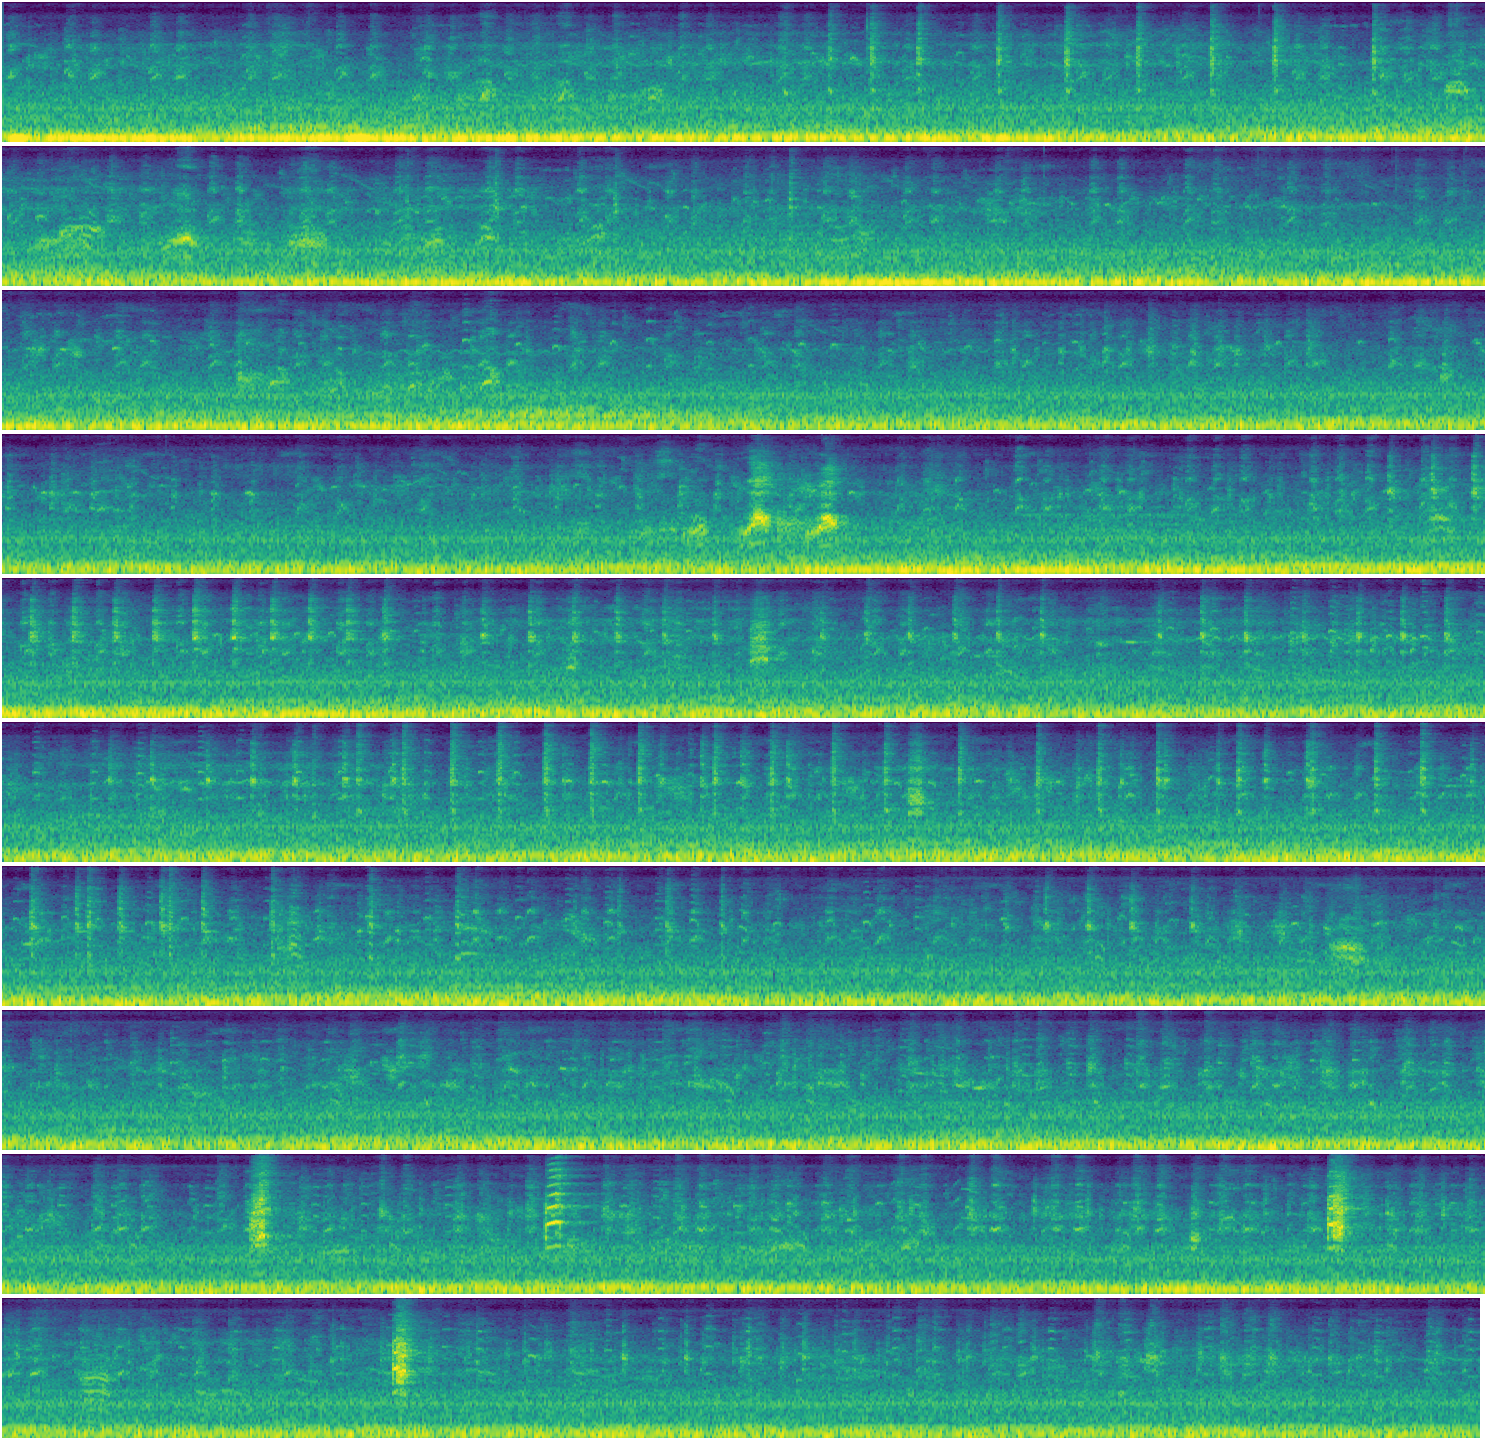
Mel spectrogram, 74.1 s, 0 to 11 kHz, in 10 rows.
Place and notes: {"title": "羅東林業文化園區, Luodong Township - Birdsong", "date": "2014-07-28 09:51:00", "description": "Birdsong, Trains traveling through, Traffic Sound\nZoom H6 MS+ Rode NT4", "latitude": "24.68", "longitude": "121.77", "altitude": "8", "timezone": "Asia/Taipei"}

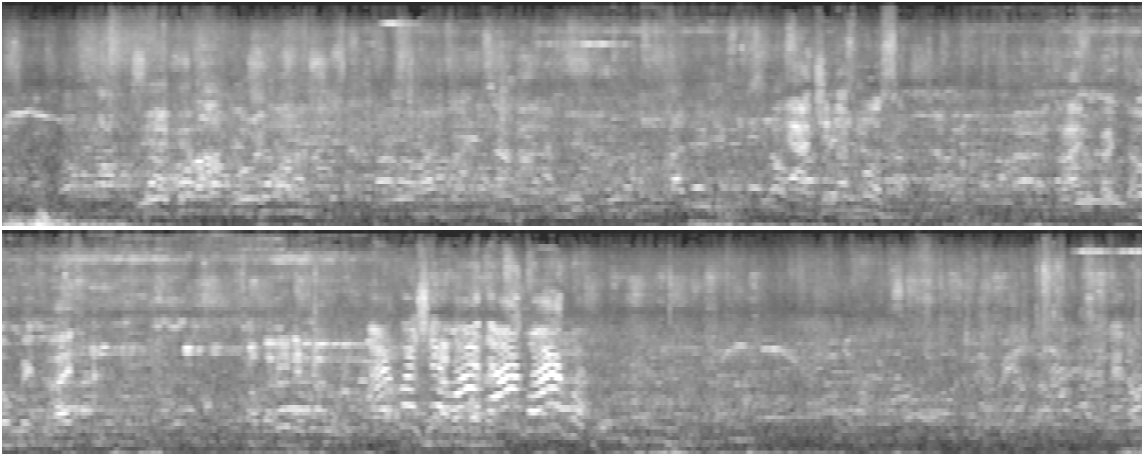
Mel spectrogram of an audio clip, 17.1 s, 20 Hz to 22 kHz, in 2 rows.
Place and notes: {"title": "Rua 25 de Março - Centro, São Paulo - SP, 01021-200, Brasil - 25 de Março", "date": "2019-04-13 15:00:00", "description": "Gravação realizada na rua 25 de Março, maior centro comercial da América Latina.", "latitude": "-23.54", "longitude": "-46.63", "altitude": "750", "timezone": "GMT+1"}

